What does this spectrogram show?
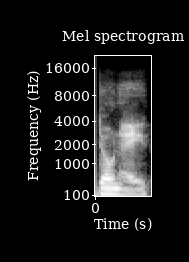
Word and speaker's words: Dunn: Carlos Dunn, spelled Dunn, I believe pronounced Done, a shortstop / center fielder from the Dominican Republic.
